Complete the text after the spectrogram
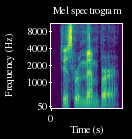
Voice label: "disremember", American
